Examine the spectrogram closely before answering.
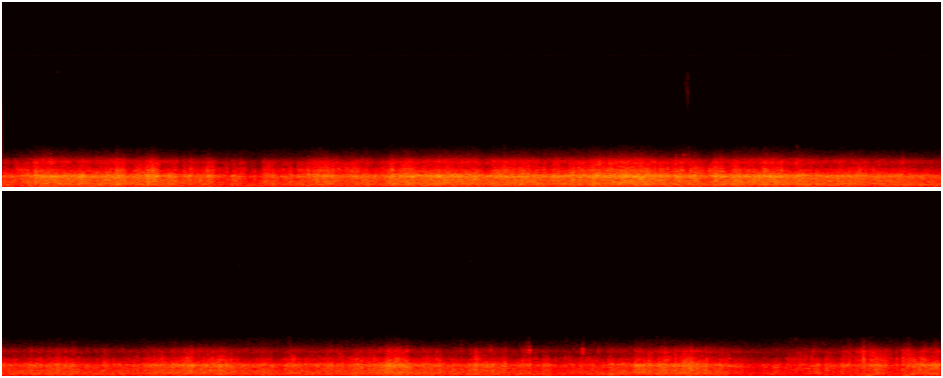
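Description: Steady rush of wind and choppy water around a small fishing boat, with faint slaps of small waves against the hull.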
